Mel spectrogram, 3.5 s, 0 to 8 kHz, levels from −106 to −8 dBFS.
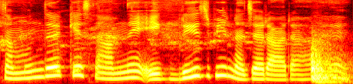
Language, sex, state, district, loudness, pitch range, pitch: Hindi, female, Assam, Kamrup Metropolitan, -18 LUFS, 185-290 Hz, 210 Hz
